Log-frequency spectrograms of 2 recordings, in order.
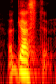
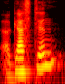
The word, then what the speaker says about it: Augustine: book that you'd want some of you will be raised in the British world and so you'll be saying Augustine so we will allow both pronunciations here you can be Augustine or you can be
